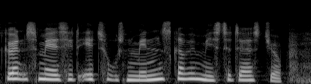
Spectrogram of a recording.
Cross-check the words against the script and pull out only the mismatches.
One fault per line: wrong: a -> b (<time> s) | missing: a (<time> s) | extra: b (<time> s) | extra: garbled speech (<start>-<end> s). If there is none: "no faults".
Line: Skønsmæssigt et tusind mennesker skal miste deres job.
wrong: skal -> vil (1.8 s)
